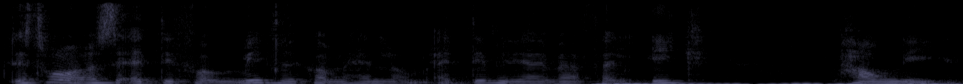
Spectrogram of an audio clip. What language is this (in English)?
Danish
